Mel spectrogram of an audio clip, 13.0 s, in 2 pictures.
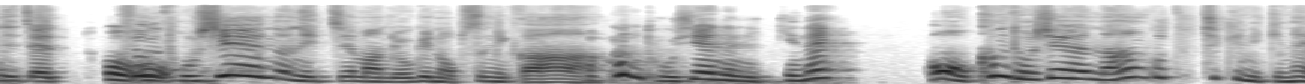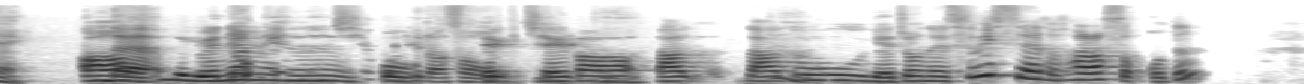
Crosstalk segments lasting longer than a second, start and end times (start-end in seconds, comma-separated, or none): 6.9-9.8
